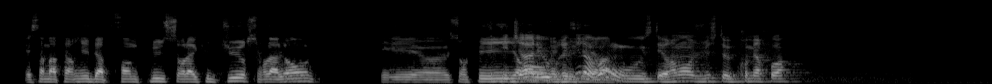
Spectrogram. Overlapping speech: Yes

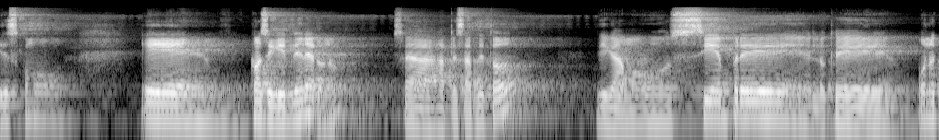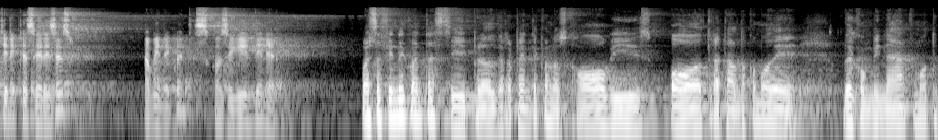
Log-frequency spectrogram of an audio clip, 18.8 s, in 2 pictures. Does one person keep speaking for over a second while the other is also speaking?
No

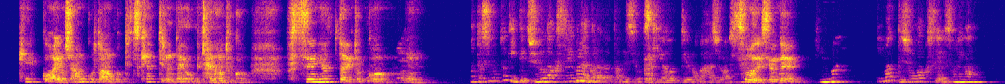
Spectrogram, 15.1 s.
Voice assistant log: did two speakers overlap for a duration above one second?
No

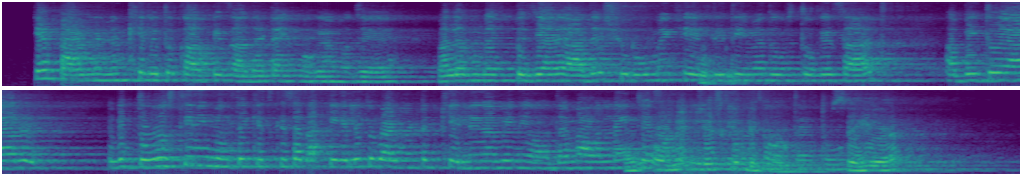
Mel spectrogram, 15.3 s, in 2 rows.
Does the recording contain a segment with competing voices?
Yes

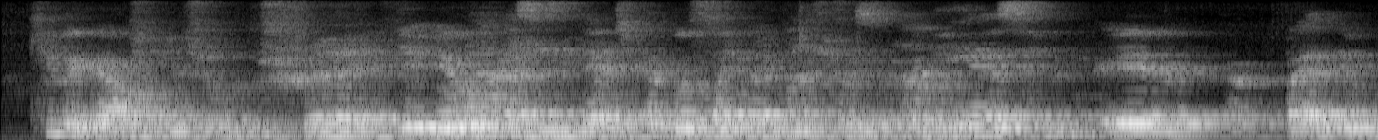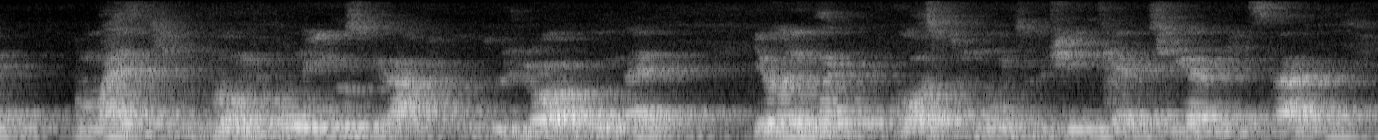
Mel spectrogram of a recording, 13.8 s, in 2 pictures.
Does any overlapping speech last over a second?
Yes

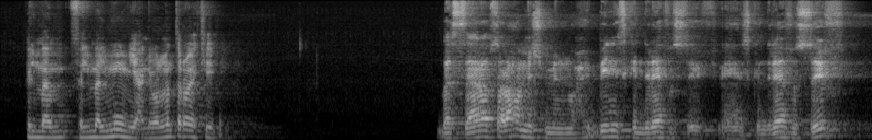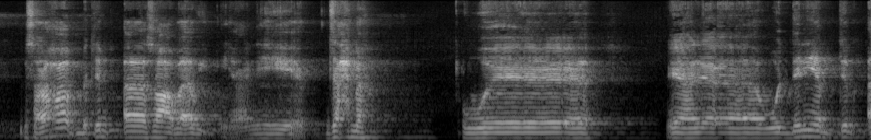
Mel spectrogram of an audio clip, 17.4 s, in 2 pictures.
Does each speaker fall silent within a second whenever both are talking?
Yes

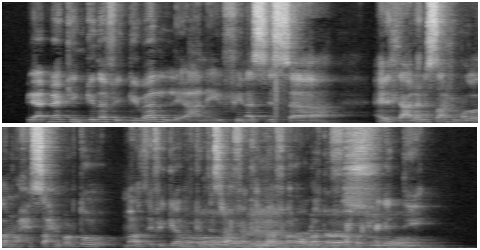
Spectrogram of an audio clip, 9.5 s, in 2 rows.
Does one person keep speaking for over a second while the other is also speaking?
Yes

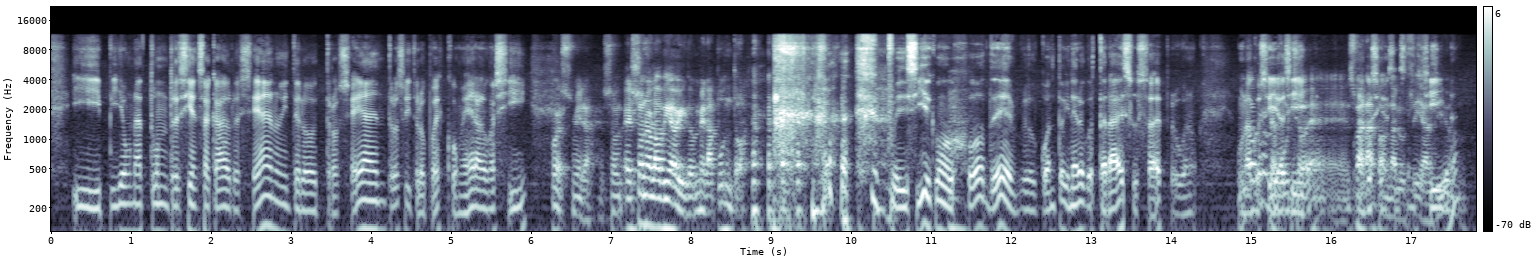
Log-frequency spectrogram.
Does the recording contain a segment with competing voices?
Yes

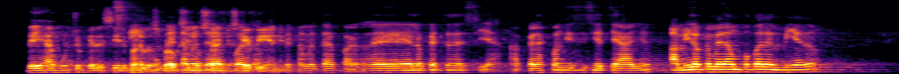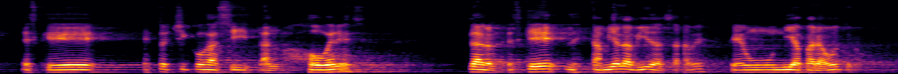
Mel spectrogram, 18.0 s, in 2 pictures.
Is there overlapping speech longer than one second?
Yes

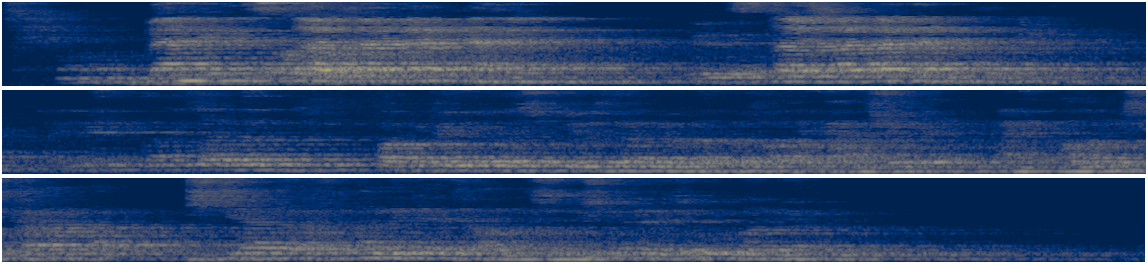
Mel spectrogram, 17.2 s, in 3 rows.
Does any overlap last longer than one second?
Yes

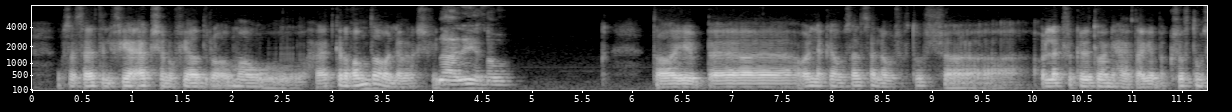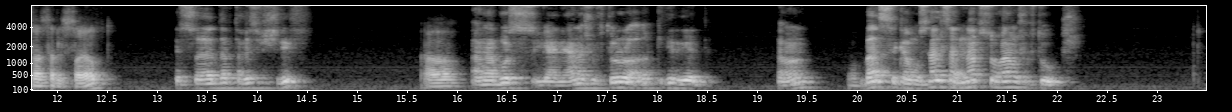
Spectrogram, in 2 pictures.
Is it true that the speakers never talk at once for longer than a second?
Yes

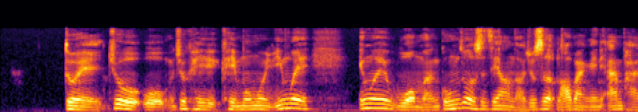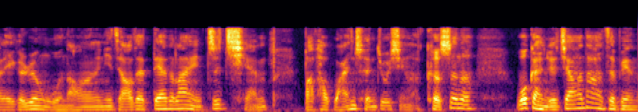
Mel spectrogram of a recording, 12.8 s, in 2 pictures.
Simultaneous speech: No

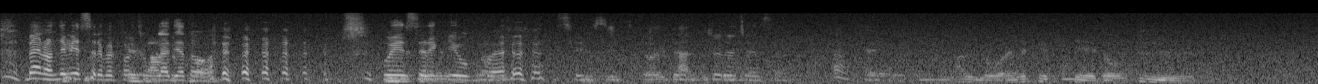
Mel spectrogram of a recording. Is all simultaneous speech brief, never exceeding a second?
No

